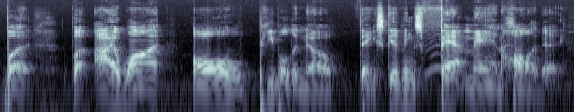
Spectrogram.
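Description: A man's voice: lowish voice, fairly even intonation, slow. A man hosting a crude comedy podcast, swearing freely, joking and laughing often as he riffs. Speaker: podcast host.

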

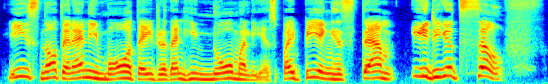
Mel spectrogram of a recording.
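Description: A woman's voice: a little high, lively intonation, takes it slowly, no echo, clean studio sound. A woman doing a drawling, sardonic male demon. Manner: drawling, hissing, sulky.

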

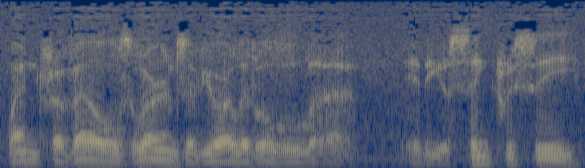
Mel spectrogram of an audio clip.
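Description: An actor playing a suave, menacing male thief who calmly blackmails a woman, in a 1970s radio drama. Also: a bass voice, slight background noise, exaggerated voice. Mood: coolly persuasive. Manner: smooth, unhurried, coolly persuasive. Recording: dull old radio broadcast.

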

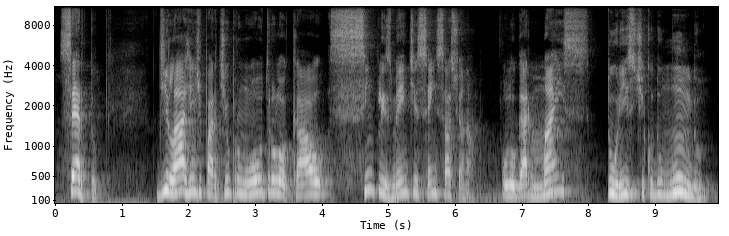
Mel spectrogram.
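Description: A man's voice: high voice, slow pace, vocal fry. A man, hosting a learning channel and chatting casually to viewers about a trip. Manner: relaxed, chatty, with frequent tag questions. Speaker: host of a Portuguese-learning channel. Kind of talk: casual travel storytelling to viewers.

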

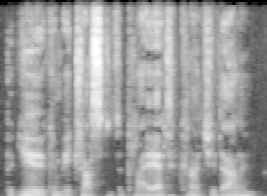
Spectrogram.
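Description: An actor playing a cynical dead husband who mocks his widow in a warm, controlled, lilting voice. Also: rumbling low, huge pitch swings, normal speed, vocal fry, slightly rough, full character voice. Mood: mocking. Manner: sardonic, taunting. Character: mocking dead husband, middle-aged man, cynical.

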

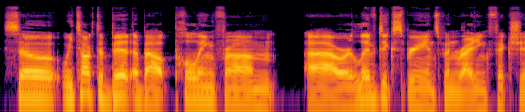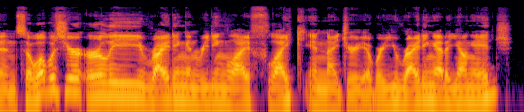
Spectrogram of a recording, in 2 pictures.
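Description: Bright-voiced male interviewer, close and dry. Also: mid-range voice, moderate pace, hardly any pauses, no echo. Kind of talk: casual interview questions.

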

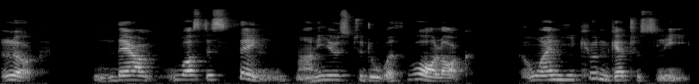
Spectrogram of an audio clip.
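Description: A woman voicing an awkward, gruffly caring man with a drawling, hesitant delivery in a story reading. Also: medium pitch, slow pace, far from the mic.

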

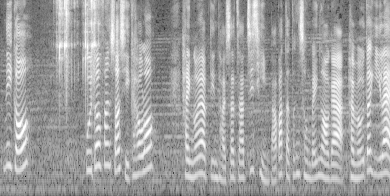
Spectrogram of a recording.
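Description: An actress in a Cantonese radio drama playing a naive, eager young radio intern, earnest and chatty, with a Hong Kong accent. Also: female voice, fairly high pitch, lively intonation, quick pace, over music, natural voice. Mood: bright, curious.

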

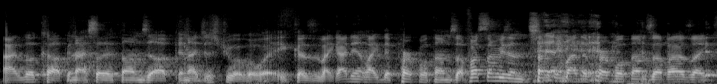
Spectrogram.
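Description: A man's voice: fairly low pitch, fast, few pauses, reverberant. A young man from Haiti, a guest in a casual interview, talking easily with many fillers and frequent laughs.

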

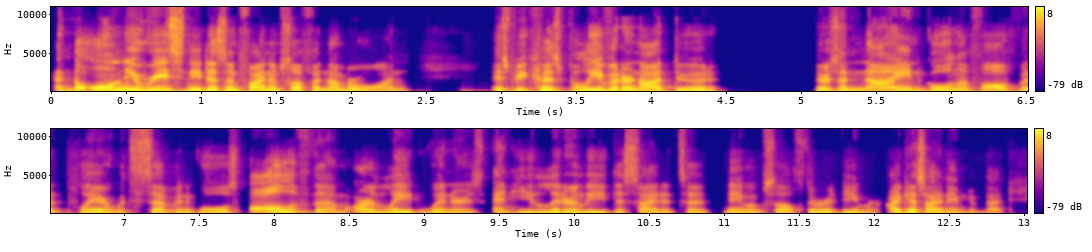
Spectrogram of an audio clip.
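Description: A man co-hosting a football podcast, rattling off his points at a fast clip. He gets animated and laughs often as he argues his case. His voice sounds dry and close to the mic. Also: on the high side, no room sound. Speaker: podcast co-host. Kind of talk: casual sports chat.

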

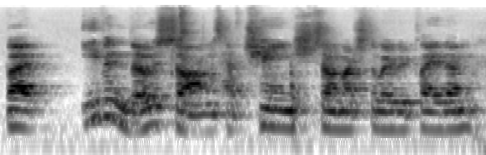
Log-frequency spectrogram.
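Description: A man's voice: mid-range voice, unhurried, a bit bright, a little hiss or hum. A man in his thirties, a band musician and booker, chatting casually in an interview with frequent fillers and restarts. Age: 30s. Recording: roomy echo, far from mic.

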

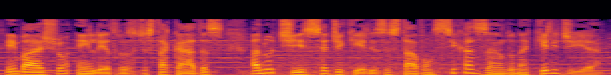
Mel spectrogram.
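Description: Deep, animated male radio drama narrator. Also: moderate pace. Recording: dull lo-fi audio, music underneath.

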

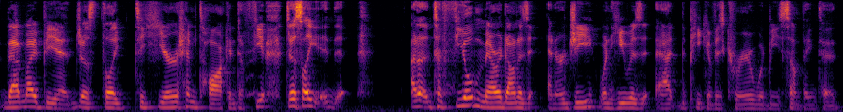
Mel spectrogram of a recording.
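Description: A man with a medium-pitched voice in relaxed conversation about football. He co-hosts a podcast and tends to think aloud, with halting, informal phrasing. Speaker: podcast co-host. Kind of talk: casual football chat.

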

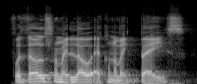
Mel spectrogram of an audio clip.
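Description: A man's voice: lowish voice, brisk, a bit bright. A male podcast host who reads a scripted introduction, then asks casual questions, often repeating words and saying "fair enough".

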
